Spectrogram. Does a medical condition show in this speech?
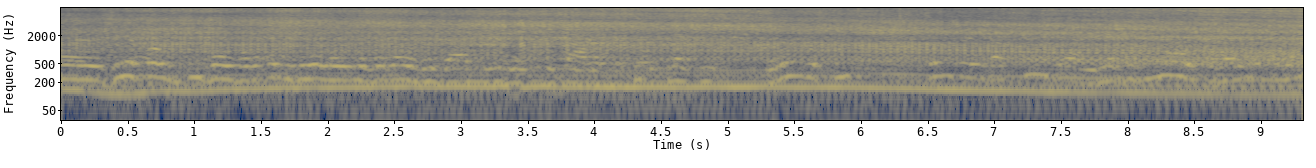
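No.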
